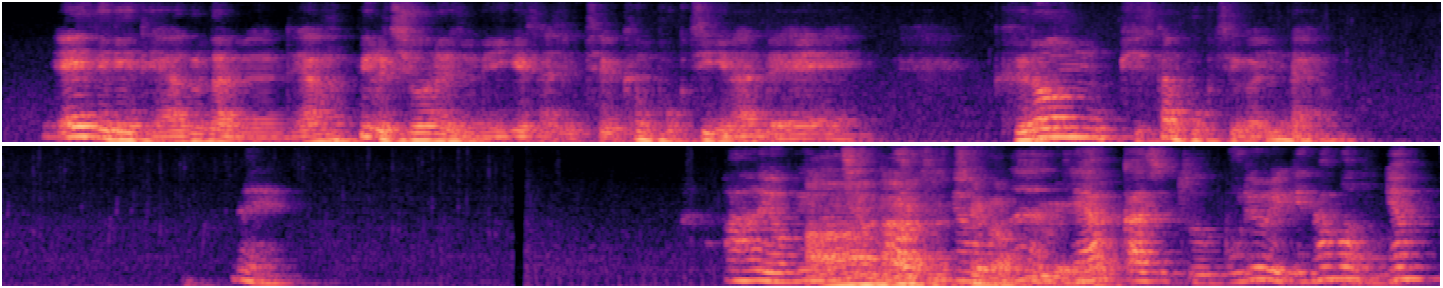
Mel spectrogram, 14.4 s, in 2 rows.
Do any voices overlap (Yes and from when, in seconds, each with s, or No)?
Yes, from 11.2 s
